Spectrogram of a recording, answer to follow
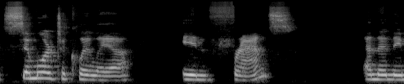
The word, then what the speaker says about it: Klailea: have a youtube channel which is my name clay leia and then i also have an instagram which is also can you spell it please yes it's k-l-a-i-l-e-a how did you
